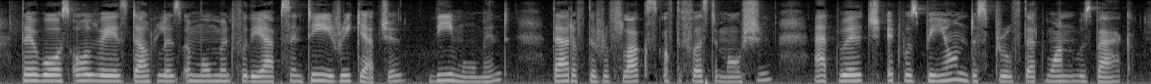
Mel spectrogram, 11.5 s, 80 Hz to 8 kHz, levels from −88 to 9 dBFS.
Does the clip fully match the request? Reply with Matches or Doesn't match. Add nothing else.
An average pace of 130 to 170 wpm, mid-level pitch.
Doesn't match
